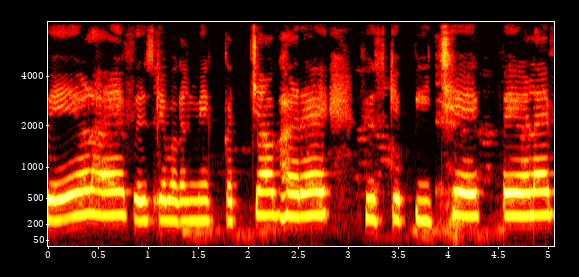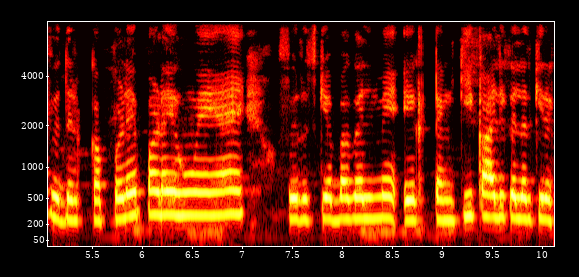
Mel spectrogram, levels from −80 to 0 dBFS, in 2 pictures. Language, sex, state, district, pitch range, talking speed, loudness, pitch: Hindi, female, Uttar Pradesh, Hamirpur, 240-290 Hz, 185 wpm, -14 LUFS, 260 Hz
